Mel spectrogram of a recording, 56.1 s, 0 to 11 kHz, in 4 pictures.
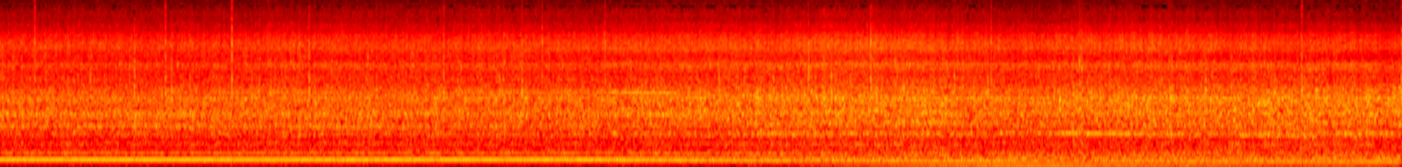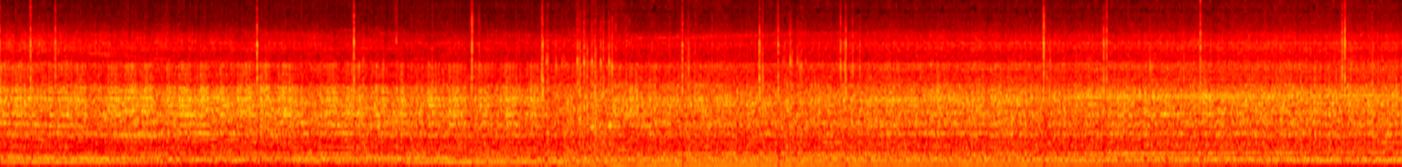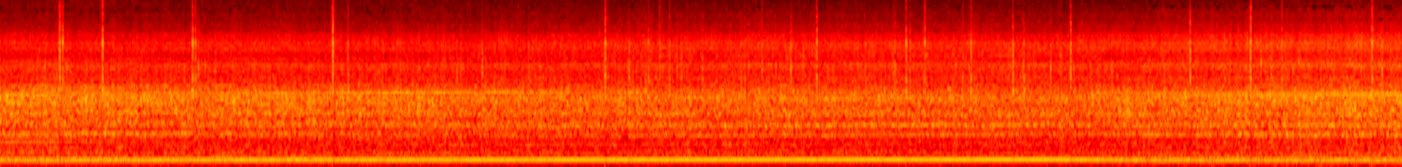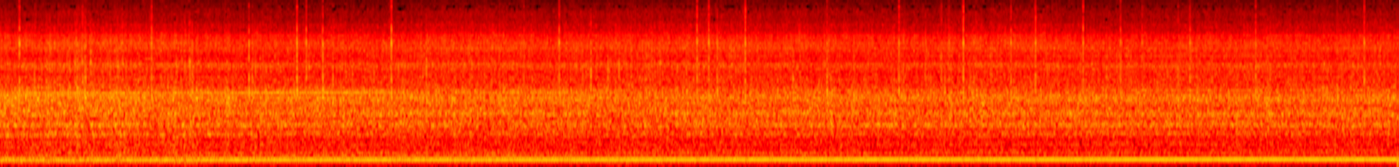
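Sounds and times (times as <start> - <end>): atv engine running: 0.0 - 56.0
light ticks: 18.7 - 22.7, 24.4 - 26.2, 28.6 - 29.2, 29.8 - 30.2, 34.0 - 39.1, 39.8 - 56.0.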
